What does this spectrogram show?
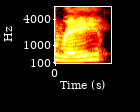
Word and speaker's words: Rahe: And that's why it's hard for me to always give Ray because it doesn't sound like it's spelled. It's a n a rahee r a h e pronounced ray of GST is our Instagram and GST body.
